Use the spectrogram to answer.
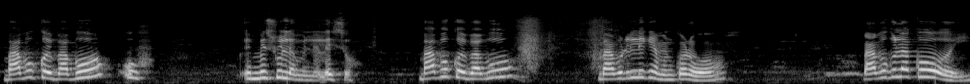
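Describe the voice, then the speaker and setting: A woman, softly pleading and coaxing her pet outdoors at night, repeating herself. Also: sits high, lively intonation, unhurried, long pauses. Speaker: pet owner.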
